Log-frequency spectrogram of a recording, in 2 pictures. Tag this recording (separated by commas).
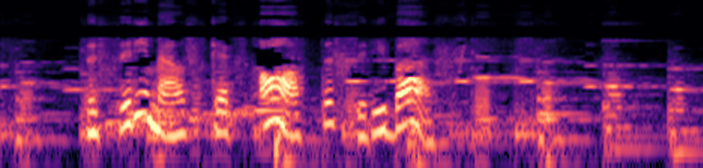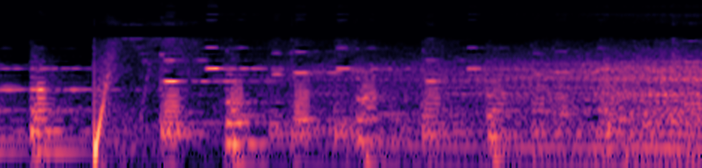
Speech, Music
